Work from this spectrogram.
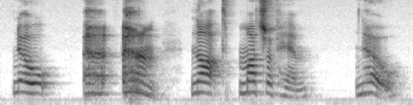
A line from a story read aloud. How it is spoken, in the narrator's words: gasped Belby, his eyes streaming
